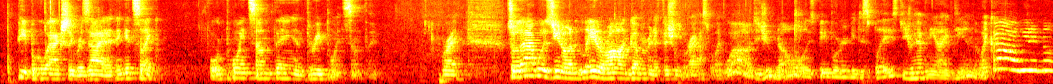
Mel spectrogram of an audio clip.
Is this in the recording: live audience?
yes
